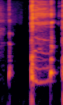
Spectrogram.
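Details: Simulated cough in a female-voiced roleplay of a sick girlfriend claiming allergies, with headache and dizziness: a short acted cough, two quick bursts, imitating a cold cough.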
